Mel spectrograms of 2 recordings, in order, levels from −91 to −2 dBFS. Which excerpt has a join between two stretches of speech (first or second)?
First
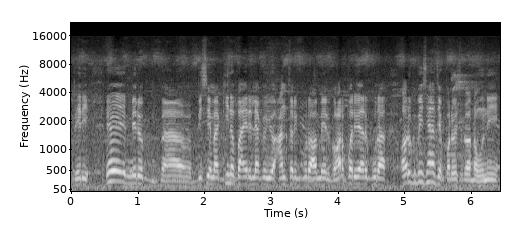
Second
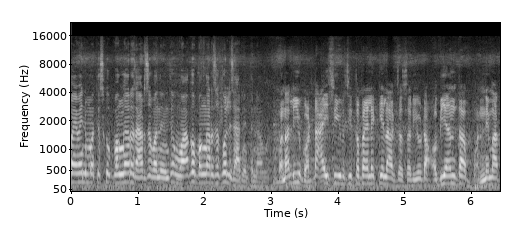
second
